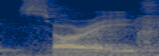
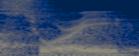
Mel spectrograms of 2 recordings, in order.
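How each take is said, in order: First: Said in the usual way. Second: SORRY with a long O, like "sore-ee"; Canadian "sorry". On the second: Shown as a demonstration. Actor showing the interviewer the Canadian vowel, Canadian "sorry" as "sore-ee". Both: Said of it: "commenting on how Canadians say sorry".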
